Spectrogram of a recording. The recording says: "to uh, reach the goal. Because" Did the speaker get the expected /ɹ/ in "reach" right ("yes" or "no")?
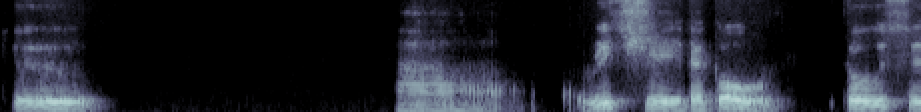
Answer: yes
